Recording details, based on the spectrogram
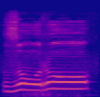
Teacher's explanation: hujung lidah keluarkan untuk zu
